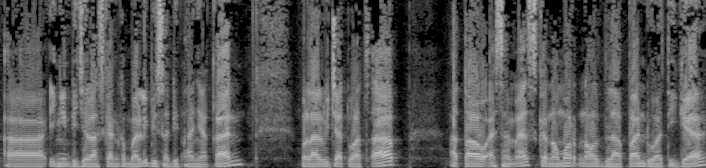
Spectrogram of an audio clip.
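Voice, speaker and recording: A man hosting a live religious lesson on the radio, speaking politely and in a measured way straight to listeners. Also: fairly low pitch, a little mellow. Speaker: radio host.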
